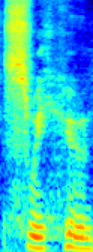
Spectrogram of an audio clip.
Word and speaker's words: Suicune: How the hell do you pronounce Suicune? Suicune, Suicune.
